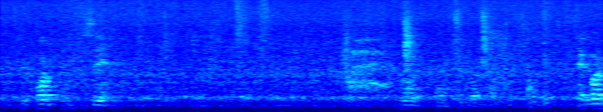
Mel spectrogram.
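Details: Many honey bees humming during removal of their hive from a barn in La Feria, Texas, in the hottest part of the day. A continuous low drone with faint knocks and handling noises over it.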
